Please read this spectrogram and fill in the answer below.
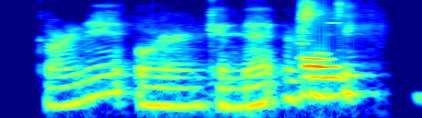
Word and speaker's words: garnet: Garnet or ganette or something. Garnet.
